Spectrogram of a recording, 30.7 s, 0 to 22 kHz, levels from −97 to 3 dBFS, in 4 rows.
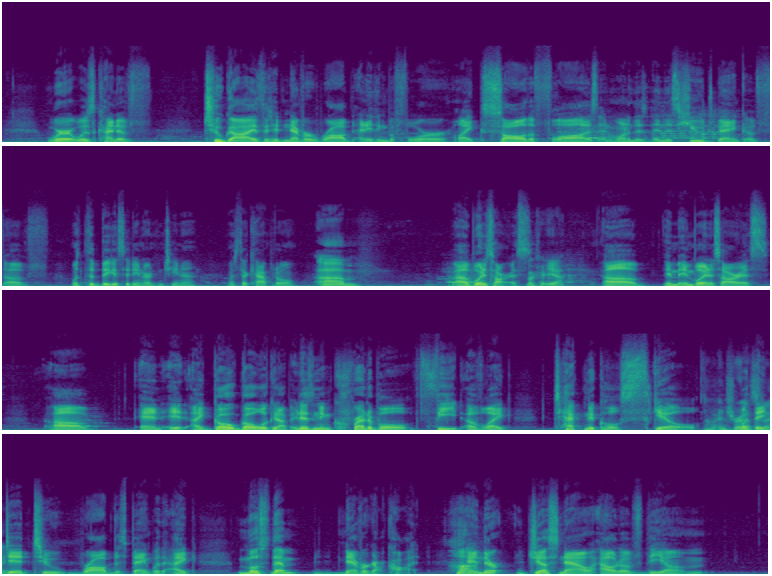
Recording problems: animal sounds; faint; throughout; 20 dB below the speech

